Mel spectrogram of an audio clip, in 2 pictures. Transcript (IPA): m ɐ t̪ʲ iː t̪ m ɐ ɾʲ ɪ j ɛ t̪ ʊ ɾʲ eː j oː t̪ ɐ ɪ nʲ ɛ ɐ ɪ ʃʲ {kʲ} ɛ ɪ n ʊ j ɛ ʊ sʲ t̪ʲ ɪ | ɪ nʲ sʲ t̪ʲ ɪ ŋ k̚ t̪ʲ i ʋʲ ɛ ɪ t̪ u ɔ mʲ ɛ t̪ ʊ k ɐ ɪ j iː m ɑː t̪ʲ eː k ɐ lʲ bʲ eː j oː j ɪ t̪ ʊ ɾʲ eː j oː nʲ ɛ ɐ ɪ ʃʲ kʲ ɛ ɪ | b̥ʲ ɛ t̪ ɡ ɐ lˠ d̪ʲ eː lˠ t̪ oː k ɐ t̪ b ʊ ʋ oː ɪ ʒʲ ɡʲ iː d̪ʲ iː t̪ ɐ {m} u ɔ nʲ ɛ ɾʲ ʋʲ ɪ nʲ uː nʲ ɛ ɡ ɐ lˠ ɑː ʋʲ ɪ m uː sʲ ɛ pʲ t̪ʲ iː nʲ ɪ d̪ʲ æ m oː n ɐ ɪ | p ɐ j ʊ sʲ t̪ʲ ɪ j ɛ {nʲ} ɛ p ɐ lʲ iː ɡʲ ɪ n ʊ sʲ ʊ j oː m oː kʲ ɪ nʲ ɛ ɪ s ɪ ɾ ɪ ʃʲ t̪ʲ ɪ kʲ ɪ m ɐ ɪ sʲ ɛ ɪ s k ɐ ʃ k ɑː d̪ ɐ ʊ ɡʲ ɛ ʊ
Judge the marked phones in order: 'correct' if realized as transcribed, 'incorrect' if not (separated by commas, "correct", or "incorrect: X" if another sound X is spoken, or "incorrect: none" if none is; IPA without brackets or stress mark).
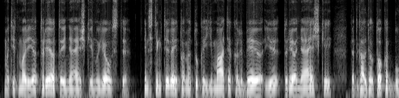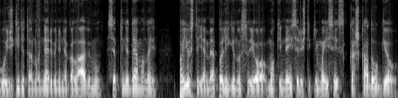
correct, incorrect: n, incorrect: mʲ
